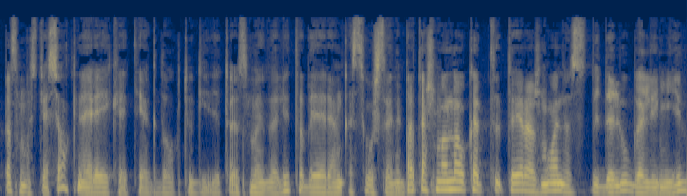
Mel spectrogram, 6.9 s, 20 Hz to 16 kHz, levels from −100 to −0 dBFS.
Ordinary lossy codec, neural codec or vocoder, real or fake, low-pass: MP3, 48 kbps; codec, 44.1 kHz, 2.6 kbps, SNAC; fake; 14.4 kHz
